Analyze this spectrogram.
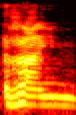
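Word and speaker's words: irine: Unsaturation आ गया, तो unsaturation हो जाएगा तो क्या टर्म यूज करेंगे, इरीन, या कई जगह इसको प्रोनाउंस राइन भी करते हैं, लेकिन इरीन करें तो एजा प्लस इरीन, और इसका ये काट दें एजीरीन, ये आपके पास नाम आ गया।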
